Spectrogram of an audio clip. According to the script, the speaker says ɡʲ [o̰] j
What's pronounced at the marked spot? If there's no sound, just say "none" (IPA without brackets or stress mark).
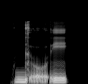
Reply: o̰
